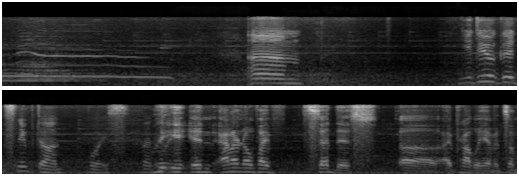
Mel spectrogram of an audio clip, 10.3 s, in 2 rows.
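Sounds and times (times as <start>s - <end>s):
train horn: 0.0s - 1.8s
speech: 2.5s - 3.1s, 4.6s - 10.3s.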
